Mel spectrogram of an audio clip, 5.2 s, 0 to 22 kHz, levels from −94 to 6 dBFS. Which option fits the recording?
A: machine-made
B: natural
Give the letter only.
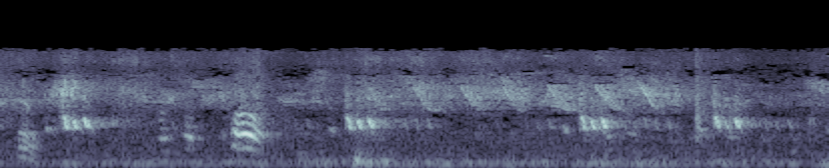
B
